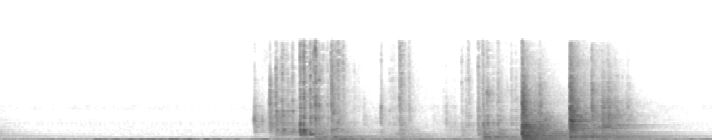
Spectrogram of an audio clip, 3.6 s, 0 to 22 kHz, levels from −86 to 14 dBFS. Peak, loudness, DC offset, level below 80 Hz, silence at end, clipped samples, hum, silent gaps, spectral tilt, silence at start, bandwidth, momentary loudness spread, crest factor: -6 dBFS; -26 LUFS; under 0.1%; -42 dBFS; 0 s; under 0.1%; none; none; -1.5 dB/octave; 0 s; 16 kHz; 25 LU; 26 dB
